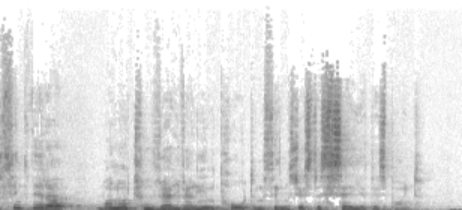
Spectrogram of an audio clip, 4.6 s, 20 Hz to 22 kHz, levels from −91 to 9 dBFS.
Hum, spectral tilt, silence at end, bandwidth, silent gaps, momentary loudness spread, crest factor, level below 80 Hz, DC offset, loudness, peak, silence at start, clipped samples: none; -4.5 dB/octave; 0 s; over 20 kHz; none; 11 LU; 16 dB; -58 dBFS; under 0.1%; -31 LUFS; -16 dBFS; 0 s; under 0.1%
